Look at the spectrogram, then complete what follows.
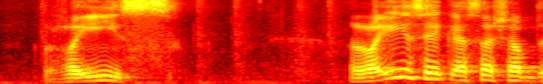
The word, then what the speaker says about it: रईस: है वो अपना नाम रहीस बताते हैं, रहीस। और कई लोग तो रहीश कहते हैं, रहीश, रहीश अहमद ना। सही शब्द है रईस, रईस। साउंड जो मैंने बोला वो आपने सुन लिया ना, वही उच्चारण है, रईस।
